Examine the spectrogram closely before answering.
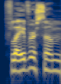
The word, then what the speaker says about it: flavorsome: Flavorsome means delicious and full of flavor. Notice the pronunciation. Two schwa sounds there. Flavorsome.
